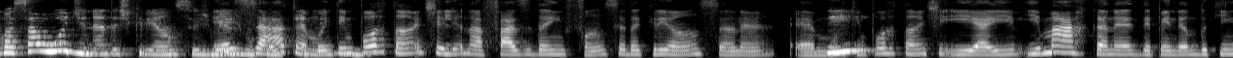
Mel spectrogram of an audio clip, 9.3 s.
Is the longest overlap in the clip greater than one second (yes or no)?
yes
